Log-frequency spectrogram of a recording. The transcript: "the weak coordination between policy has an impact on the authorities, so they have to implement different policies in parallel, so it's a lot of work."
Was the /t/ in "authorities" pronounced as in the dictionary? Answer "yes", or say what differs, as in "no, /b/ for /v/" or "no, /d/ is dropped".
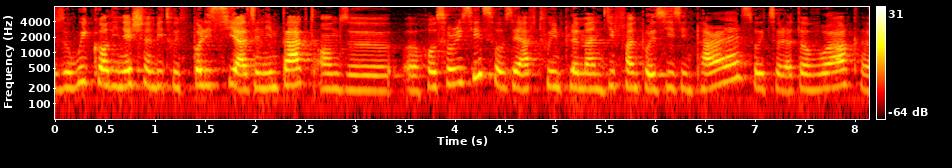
no, /s/ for /t/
